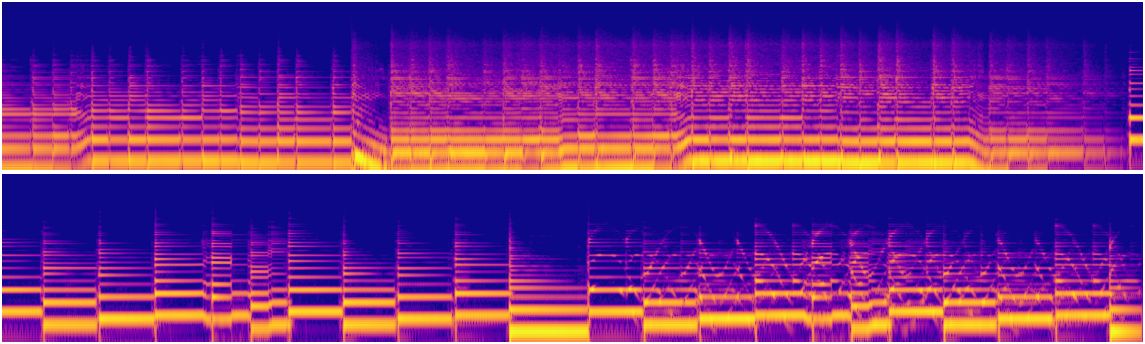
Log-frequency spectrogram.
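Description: A bass line played through the Bassrift plugin's presets. In the first half it is distorted and fuzzy, turning brighter and buzzier about five seconds in, then fading out. From about halfway a new phrase of separate plucked bass notes plays through the "Bass in the Space" preset, with chorus, delay and reverb engaged, and fades out at the end.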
